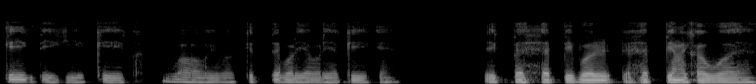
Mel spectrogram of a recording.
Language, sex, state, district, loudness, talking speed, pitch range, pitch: Hindi, male, Uttar Pradesh, Budaun, -32 LUFS, 160 wpm, 100-105 Hz, 105 Hz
